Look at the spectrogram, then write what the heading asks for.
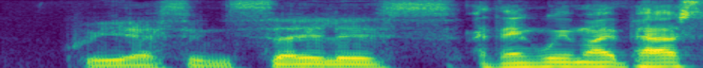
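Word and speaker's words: Qui es in caelis: You're saying it wrong. Listen. It goes like this. Pater noster. Qui es in celis.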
